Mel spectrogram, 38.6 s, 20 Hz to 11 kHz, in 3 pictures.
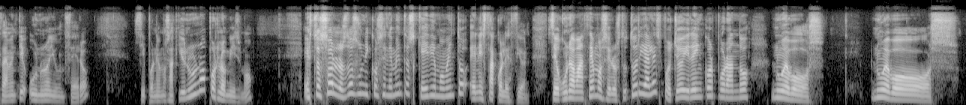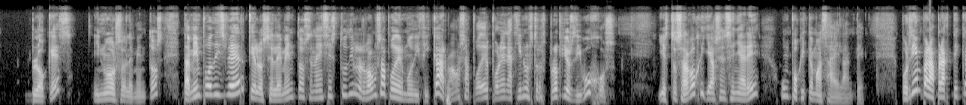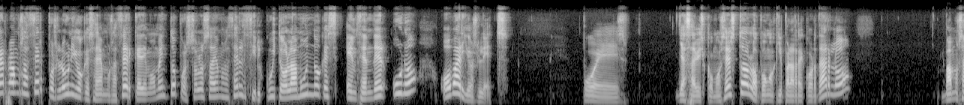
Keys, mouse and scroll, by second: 1.8 click, 3.6 click, 35.9 click.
